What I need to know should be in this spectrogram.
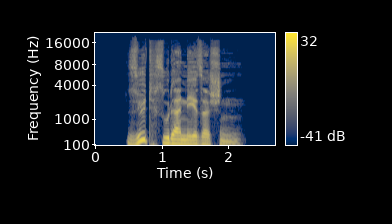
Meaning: inflection of südsudanesisch: 1. strong genitive masculine/neuter singular 2. weak/mixed genitive/dative all-gender singular 3. strong/weak/mixed accusative masculine singular 4. strong dative plural
- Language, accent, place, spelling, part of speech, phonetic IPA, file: German, Germany, Berlin, südsudanesischen, adjective, [ˈzyːtzudaˌneːzɪʃn̩], De-südsudanesischen.ogg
